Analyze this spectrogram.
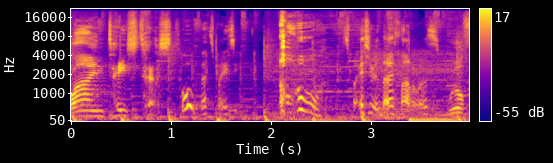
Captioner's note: coughs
